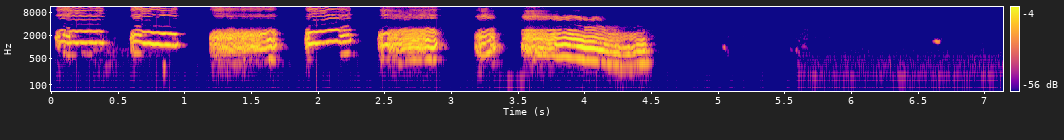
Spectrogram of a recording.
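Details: Cavalier King Charles Spaniel puppies, from one of the litters of mothers Robin and Myra, filmed on a split-screen puppy live stream on a chilly morning. A string of loud, high, wavering whimpers and squeals, several bending downward, then quiet.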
